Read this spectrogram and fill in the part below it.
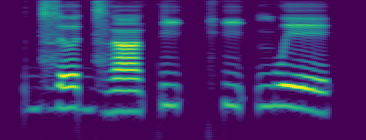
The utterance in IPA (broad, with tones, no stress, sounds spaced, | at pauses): d͡z ə˧ d͡z ã˧ t̪ i˦ ʔ kʰ i˦ ʔ ŋ w e˥˧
